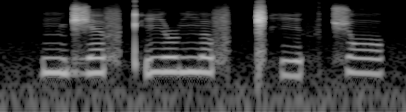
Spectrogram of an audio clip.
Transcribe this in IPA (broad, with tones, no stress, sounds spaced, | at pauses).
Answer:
n d͡ʒ ɛ˦ f kʼ i˦ ɹ ŋ ə˦ f ǁʰ i˨ θ t͡ʃ ɔ˦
